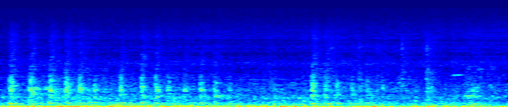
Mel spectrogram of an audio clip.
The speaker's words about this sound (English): I'm a director of this railway, the Dean Forest Railway, and also a chairman of the group that owns and operates the little rail cars that we're going to use today.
